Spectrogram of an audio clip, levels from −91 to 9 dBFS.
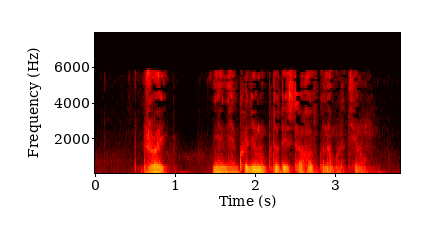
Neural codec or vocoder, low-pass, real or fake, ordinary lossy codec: codec, 16 kHz, 0.4 kbps, LongCat-Audio-Codec; 7.2 kHz; fake; MP3, 24 kbps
